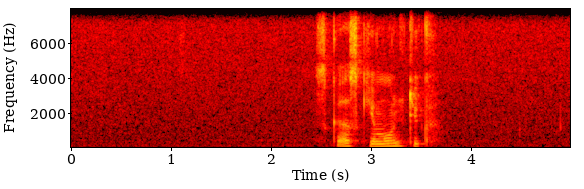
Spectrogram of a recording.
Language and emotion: Russian, sad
